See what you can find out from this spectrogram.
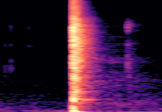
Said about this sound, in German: Ich bin ein bisschen enttäuscht von dem Klatschen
